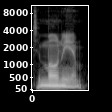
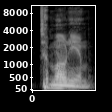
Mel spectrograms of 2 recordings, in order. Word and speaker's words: Timonium: it's it's it's Baltimore area but it's Tim Timonium Timonium you just said it I didn't know if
